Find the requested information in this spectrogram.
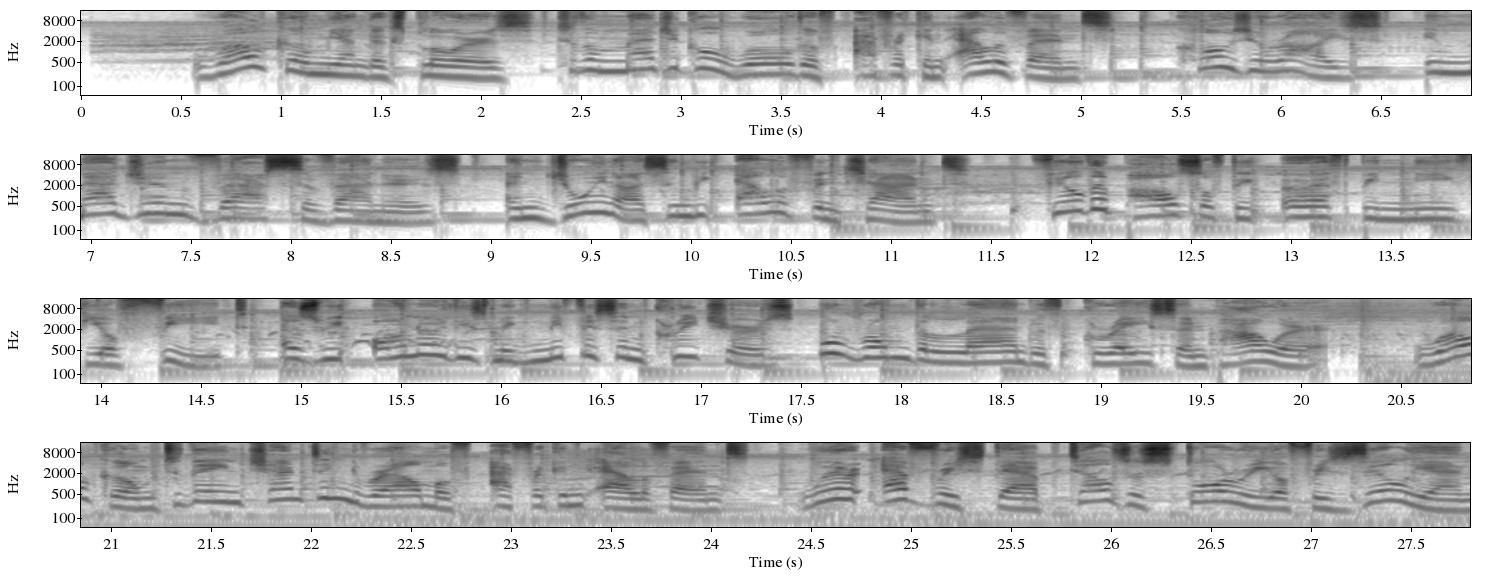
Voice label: Elearning Explainer, female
